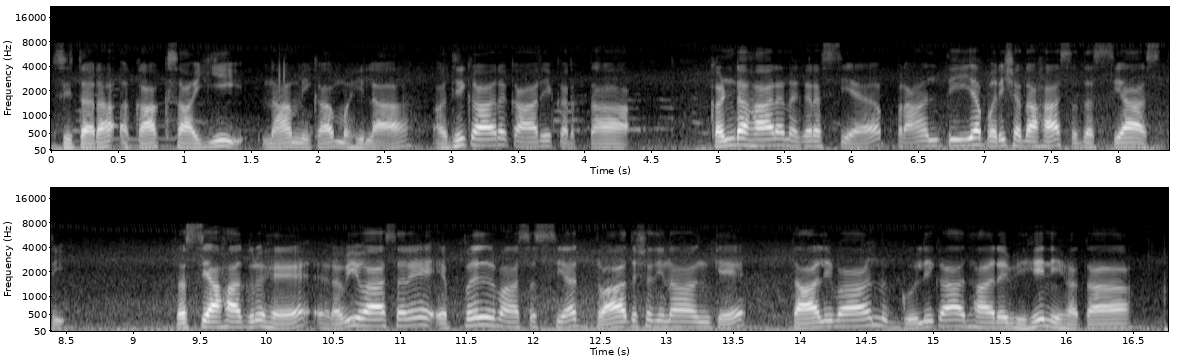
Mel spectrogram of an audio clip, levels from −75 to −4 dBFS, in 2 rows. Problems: constant background noise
